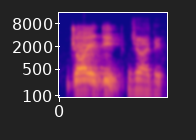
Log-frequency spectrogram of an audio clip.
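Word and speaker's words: Joydip: my birth name is joy dip oh oh really yeah because that's how the punjabis pronounce it okay but the bengali pronunciation is actually joy deep yeah but my deep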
